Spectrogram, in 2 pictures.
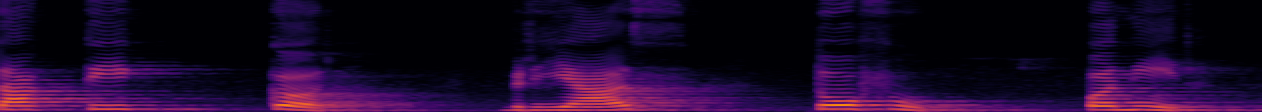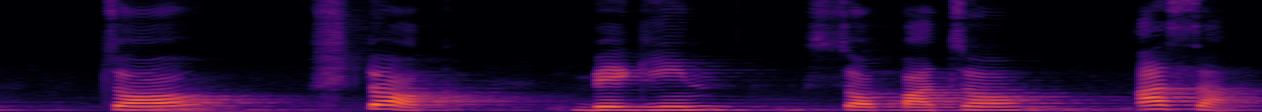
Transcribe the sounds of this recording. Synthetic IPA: t̪ak̚t̪ik | kːəɾ | bɾijas | t̪ofu | pəniːɾ | t͡sɔ | sʈɔk | beɡiːnsɔpat͡sɔ | asa

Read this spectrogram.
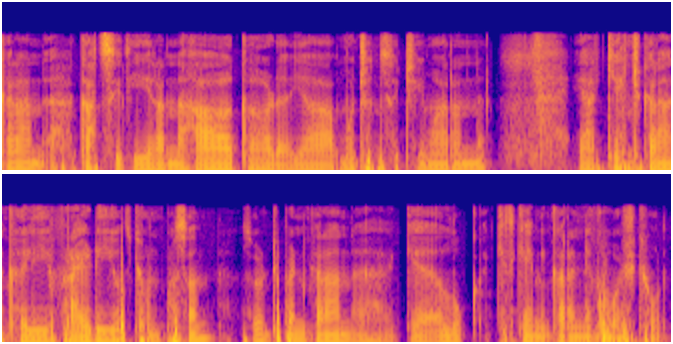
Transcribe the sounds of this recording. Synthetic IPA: kɐɾaːnkɐt̪sit̪ʰiːɾɐnːɨhaːɡɐːɽjaːmud͡ʒɐnsɨt͡ʃiːmaːɾɐnːɨjaːkʲeɦt͡ʃkɐɾãːnkʰəːliːfʰɾaːjɖeːjut̪kʰuːnpɐsɐnd̪soɖipeɳɖkɐɾaːn | loːkːit̪ʰkɐnkɐɾʔɐnːikʰoːʃkʰjṵːn

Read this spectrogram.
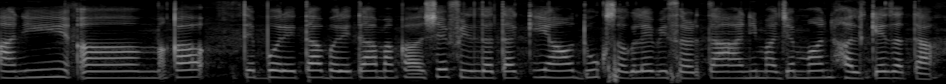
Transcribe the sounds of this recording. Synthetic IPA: aɽ̃i | ma̰ka | t̪ebəɾet̪abəɾet̪amakaəɕefiːld͡zat̪akiãwd̪ukʰsəɡleʋisəɽt̪aːɽ̃imad͡ʑʱemənhəlked͡zat̪a

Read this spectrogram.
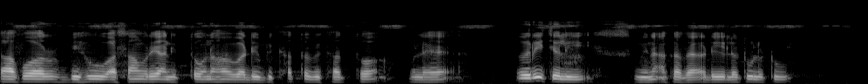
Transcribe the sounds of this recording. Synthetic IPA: sapʰɔɾbiɦuasamɾɛjaʔnit̪ːɔɔnaɦɔbəɖibikʰat̪ːɔbikʰat̪ːɔʔmɔlɛ | əɾit͡ʃəlimɛna̰ʔkad̪aə̰ɖiləʈuləʈu

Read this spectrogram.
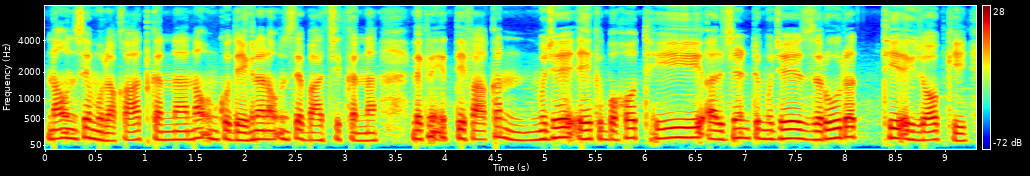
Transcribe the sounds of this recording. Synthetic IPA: nɐʊnsemʊlaːqaːt̪kɐɾnanɐʊ̰nkod̪eːkʰnanɐʊnsebaːt̪̚t͡ʃiːt̪kɐɾnaleːkɪnɪt̪ːɪfaːqənmʊd͡ʒʱeʔeːkbɐhʊt̪ɦiɐɾd͡ʒə̃ɳʈmʊd͡ʒʱezɐɾuːɾət̪ʰːiḛːkd͡ʒɔːbkiː

